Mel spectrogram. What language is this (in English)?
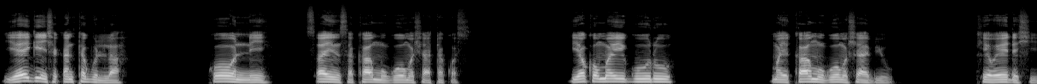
Hausa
